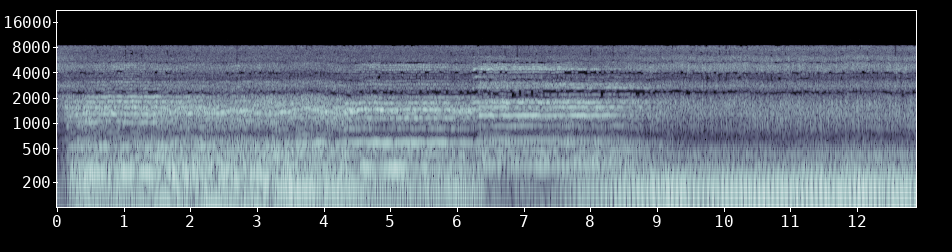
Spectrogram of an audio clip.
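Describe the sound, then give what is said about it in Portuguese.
A car engine runs loudly, revving with a shift in pitch about halfway through as the vehicle seems to pull away, continuing steadily to the end with no talking. “Bom, vamos para o carro.”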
